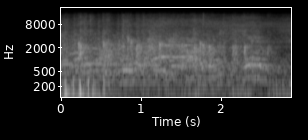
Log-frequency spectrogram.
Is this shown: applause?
yes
